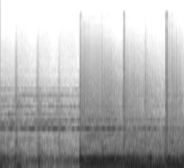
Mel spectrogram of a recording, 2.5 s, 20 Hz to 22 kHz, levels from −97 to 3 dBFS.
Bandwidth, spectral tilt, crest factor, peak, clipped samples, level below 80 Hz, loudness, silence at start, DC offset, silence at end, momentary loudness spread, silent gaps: 6.8 kHz; -9.5 dB/octave; 12 dB; -8 dBFS; under 0.1%; -26 dBFS; -20 LUFS; 0 s; under 0.1%; 0 s; 13 LU; none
